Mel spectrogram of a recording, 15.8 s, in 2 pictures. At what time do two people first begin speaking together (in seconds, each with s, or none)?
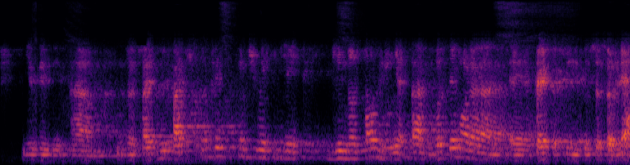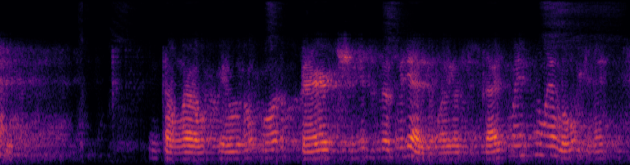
none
